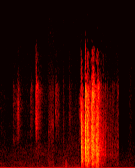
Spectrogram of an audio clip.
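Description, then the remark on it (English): A few light clicks, then a quick burst of clattering as four dice are rolled during a game, tumbling and rattling across a hard surface for about half a second before settling. “Four dice for natural riches, somebody? I'll do that.”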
